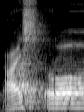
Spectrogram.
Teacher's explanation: റായിനും അലിഫിനും തഫ്ഖീം ഉണ്ടായിരിക്കണം. റാ എന്ന് സ്വരഭാരത്തോടെ ഉച്ചരിക്കുക.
